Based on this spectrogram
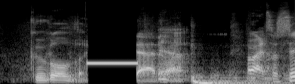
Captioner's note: beep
